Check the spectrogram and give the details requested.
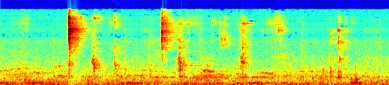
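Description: Biting into and chewing okra pods: two sharp bites about a second and two seconds in, with softer chewing and mouth clicks between.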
